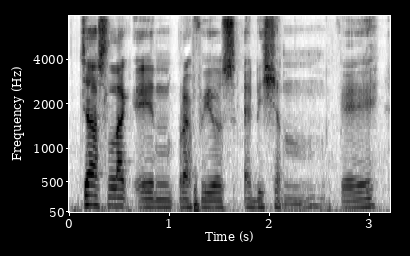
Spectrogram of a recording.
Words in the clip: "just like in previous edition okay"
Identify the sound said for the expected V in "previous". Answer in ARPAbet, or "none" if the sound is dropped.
F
